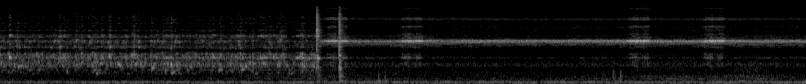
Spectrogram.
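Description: A star projector night light's built-in speaker plays a recorded running brook. About three seconds in, two sharp button clicks switch it to a recorded night-insect track: a steady high cricket trill with a few louder pulses.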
